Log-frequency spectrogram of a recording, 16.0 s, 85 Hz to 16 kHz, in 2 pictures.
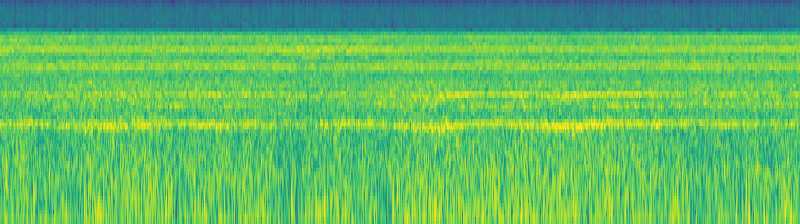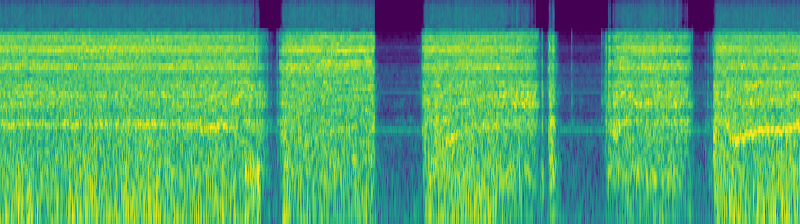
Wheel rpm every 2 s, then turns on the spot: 230, 230, 220, 230, 220, 110, 80, 90.
none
